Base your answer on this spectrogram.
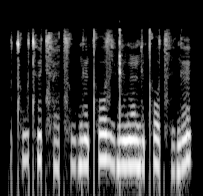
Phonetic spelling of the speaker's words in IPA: tʰṳtʰyt͡sʰæ̤ t͡sʰṳɡẽ t̪ʰozi̤ɖĩ võɡĩ t̪ʰot͡sʰe̤ɡẽ

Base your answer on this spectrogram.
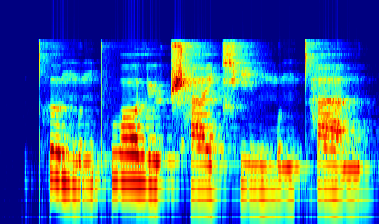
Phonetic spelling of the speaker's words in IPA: t̪ʰɤ˥˨ŋʊ˨˦ŋpʰwɔ˦ly˨˦ ʈ͡ʂʰa˦ɪ̯t͡ɕʰi˥˨n mʊ˨˦ŋt̪ʰa˥˨n

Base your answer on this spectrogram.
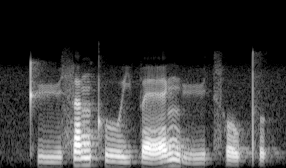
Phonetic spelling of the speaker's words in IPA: kʰyː˨sɐ˥ŋ kʰuː˨jpɛː˨˥ ŋyː˨˧t͡sʰo˨w t̪ʰʊ˨k̚

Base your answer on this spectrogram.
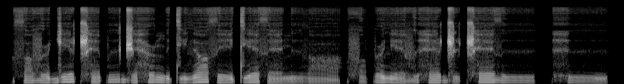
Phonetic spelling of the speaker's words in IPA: θɒ˨və˞˨ɡʲeː˦ʈ͡ʂʰɛ˨ pɨː˦d͡ʒɛ˨˦hə˞˦ŋɨ˨ tʲe˨lʲɒː˦θeː˨ tʲɛː˦θɛː˨nɨː˨lɒː˨ | fɔ˨pə˞˦lʲɛː˨ vɨ˦hɛː˦ɖ͡ʐi˨ ʈ͡ʂʰɛː˦ ðɨː˦ | hɨː˨

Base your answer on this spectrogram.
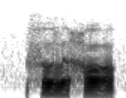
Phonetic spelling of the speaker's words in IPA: θolɤ hɔ

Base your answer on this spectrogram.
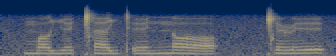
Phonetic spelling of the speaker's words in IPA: mɔːʎøːǀʰɐːʎtʼøː nːɔ | ǀʏɭʏː

